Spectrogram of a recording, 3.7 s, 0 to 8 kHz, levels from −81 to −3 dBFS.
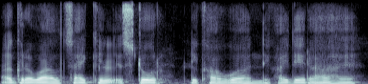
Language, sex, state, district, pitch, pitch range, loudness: Hindi, male, Uttar Pradesh, Lucknow, 110 Hz, 105-115 Hz, -16 LUFS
